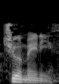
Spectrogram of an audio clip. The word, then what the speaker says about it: Tchouaméni: But I don't think you can count on how do you pronounce his name again? Tchouaméni. – Yeah. – Tchouaméni. Thank you.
